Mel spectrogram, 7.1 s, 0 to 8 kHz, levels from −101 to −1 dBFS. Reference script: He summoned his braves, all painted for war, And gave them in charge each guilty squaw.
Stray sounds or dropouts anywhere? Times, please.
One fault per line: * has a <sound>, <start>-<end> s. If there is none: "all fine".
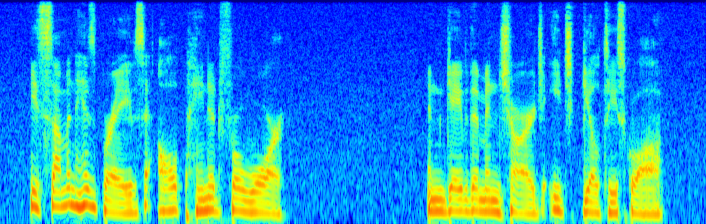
all fine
